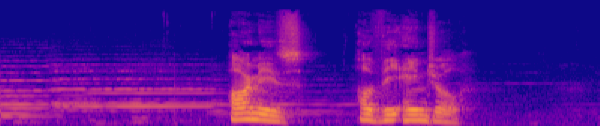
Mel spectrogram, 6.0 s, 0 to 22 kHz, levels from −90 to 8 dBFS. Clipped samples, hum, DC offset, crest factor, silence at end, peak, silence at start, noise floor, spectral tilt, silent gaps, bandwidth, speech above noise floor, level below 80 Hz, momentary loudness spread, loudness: under 0.1%; none; under 0.1%; 20 dB; 1.4 s; -6 dBFS; 0 s; -66 dBFS; -6 dB/octave; none; 16 kHz; 44 dB; -68 dBFS; 22 LU; -24 LUFS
